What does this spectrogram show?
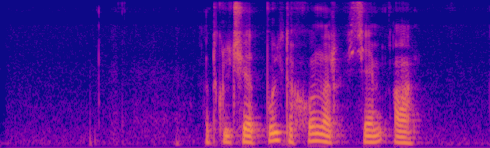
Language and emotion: Russian, neutral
